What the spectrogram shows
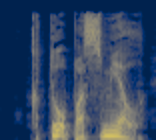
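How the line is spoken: Angry exhale. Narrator (Russian): зло выдохнул Карпов

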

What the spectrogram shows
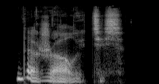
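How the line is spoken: Tired, dismissive. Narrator (Russian): устало отмахнулся юрист

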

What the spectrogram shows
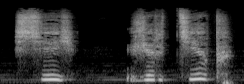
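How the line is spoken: Forced-out words. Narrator (Russian): выдавила Ника

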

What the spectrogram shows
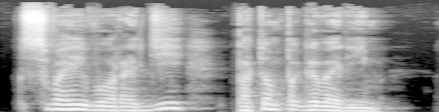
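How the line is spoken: Girl snapping back. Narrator (Russian): огрызнулась девушка

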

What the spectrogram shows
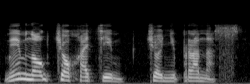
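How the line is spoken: Growled. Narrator (Russian): прорычал он

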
